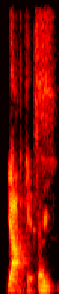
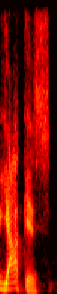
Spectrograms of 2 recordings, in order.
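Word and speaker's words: Jacas: Illinois pass rusher Gabe, is it Yakis or Jacus? How do we actually pronounce his name? Yakis. Exactly. The Jay is the Jay is silent. So, Gabe Yakis, Dom, what do we need to know about him?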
